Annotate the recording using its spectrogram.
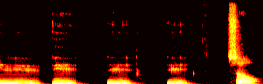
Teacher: we basically want to say E, but we make our mouths look like we want to say U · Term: umlaut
